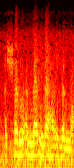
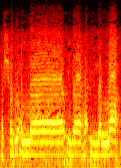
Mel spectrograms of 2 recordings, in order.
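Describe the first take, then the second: First: It is said in a low, quiet voice. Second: It is said in a raised, loud voice. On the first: "بصوت من خطب" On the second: "بصوت مرتفع"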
